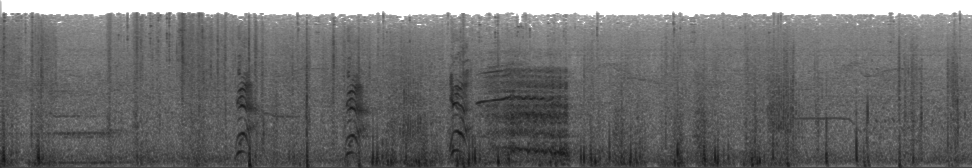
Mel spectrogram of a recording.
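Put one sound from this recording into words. A horse's hooves thud steadily on soft ground.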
